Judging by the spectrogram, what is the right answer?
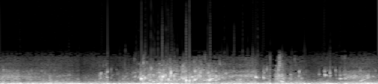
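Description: Wind buffeting an action-camera microphone, a loud steady low rumble, with irregular splashing of choppy water and small knocks from about one and a half to four seconds in.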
